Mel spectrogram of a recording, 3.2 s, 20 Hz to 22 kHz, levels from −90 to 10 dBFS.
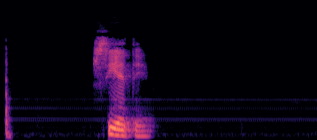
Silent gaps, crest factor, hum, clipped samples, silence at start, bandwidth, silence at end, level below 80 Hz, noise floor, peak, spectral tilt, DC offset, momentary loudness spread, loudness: none; 22 dB; none; under 0.1%; 0.05 s; 9.2 kHz; 1.7 s; -72 dBFS; -77 dBFS; -6 dBFS; -4.5 dB/octave; under 0.1%; 21 LU; -22 LUFS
